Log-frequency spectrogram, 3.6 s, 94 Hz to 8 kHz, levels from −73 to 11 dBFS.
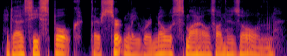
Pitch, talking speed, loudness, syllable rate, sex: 95 Hz, 200 wpm, -18 LUFS, 5.6 syllables/s, male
